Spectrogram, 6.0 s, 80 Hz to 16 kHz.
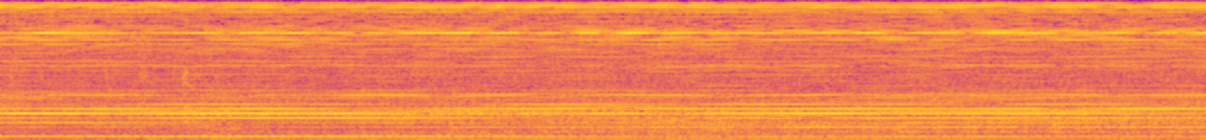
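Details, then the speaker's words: Saturn 2 4x4 CNC machine after being secured to a wood platform: steady motor whine with thin tones as the gantry travels, and the earlier racket is gone. A rubbing sound like paint on metal is still heard when it stops. "not too bad I used to hear especially in this area right about here lots of practice Parker"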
